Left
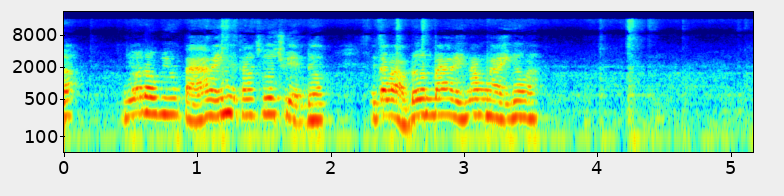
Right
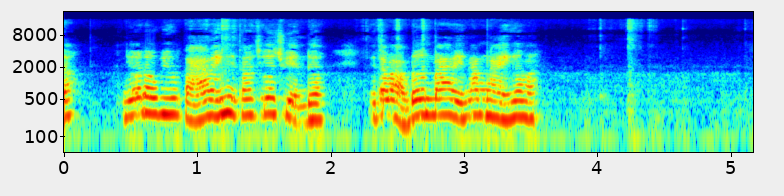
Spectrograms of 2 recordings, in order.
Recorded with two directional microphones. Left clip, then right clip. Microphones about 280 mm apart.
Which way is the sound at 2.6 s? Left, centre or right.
Right.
